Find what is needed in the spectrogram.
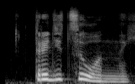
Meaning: traditional
- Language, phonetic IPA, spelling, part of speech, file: Russian, [trədʲɪt͡sɨˈonːɨj], традиционный, adjective, Ru-традиционный.ogg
